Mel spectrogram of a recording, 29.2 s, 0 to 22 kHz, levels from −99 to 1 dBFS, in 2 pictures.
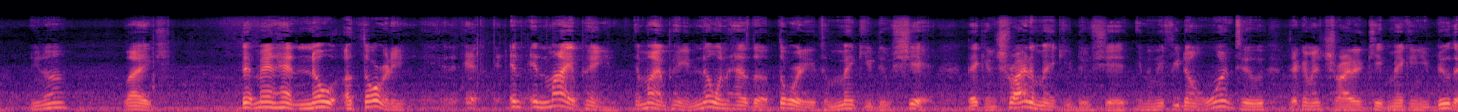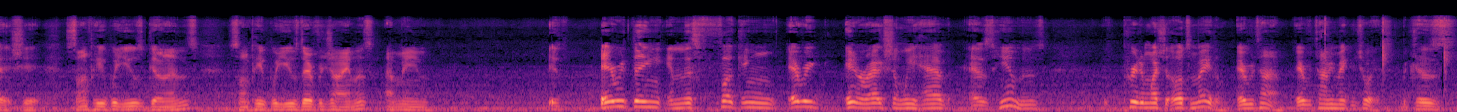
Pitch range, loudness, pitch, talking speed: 105-165 Hz, -31 LUFS, 125 Hz, 180 wpm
